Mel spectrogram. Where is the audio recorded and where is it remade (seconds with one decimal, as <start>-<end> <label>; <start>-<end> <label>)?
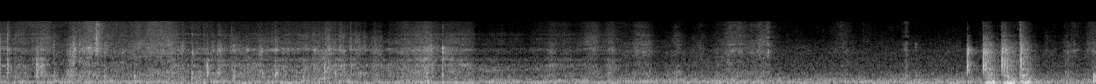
0.0-0.5 remade; 0.5-1.7 recorded; 1.7-6.2 remade; 6.2-11.0 recorded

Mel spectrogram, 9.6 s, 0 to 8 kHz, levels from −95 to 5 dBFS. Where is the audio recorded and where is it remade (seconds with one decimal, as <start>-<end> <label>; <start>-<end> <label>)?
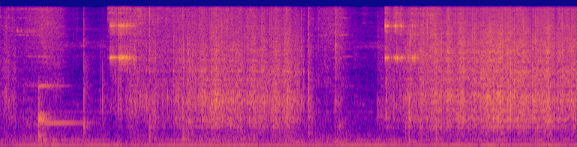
0.0-7.2 recorded; 7.2-9.6 remade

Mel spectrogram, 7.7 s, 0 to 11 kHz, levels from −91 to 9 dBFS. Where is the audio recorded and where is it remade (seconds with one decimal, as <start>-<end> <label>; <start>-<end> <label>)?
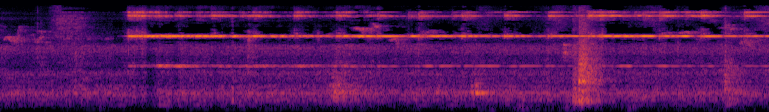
0.0-0.6 recorded; 0.6-3.8 remade; 3.8-7.7 recorded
